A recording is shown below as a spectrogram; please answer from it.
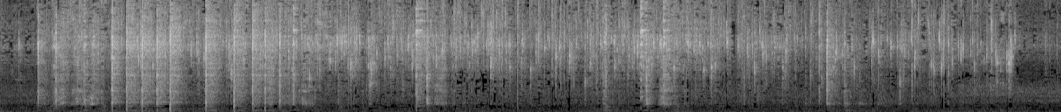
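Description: Chicken liver sizzles and spits in a pan of hot ghee, a steady close crackle punctuated by sharp pops and scraping stirs over about ten seconds.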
